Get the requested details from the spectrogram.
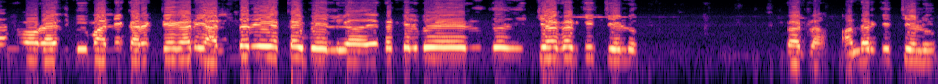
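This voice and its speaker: A man projects a raised voice at an extremely high pitch, keeping his loudness very even. The intonation is fairly even and the sound dry and close with no echo. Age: old. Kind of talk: street interview answer.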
